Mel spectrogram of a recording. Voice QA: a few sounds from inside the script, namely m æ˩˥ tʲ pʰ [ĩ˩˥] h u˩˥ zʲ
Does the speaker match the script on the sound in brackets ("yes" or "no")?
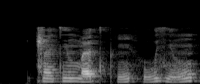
yes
